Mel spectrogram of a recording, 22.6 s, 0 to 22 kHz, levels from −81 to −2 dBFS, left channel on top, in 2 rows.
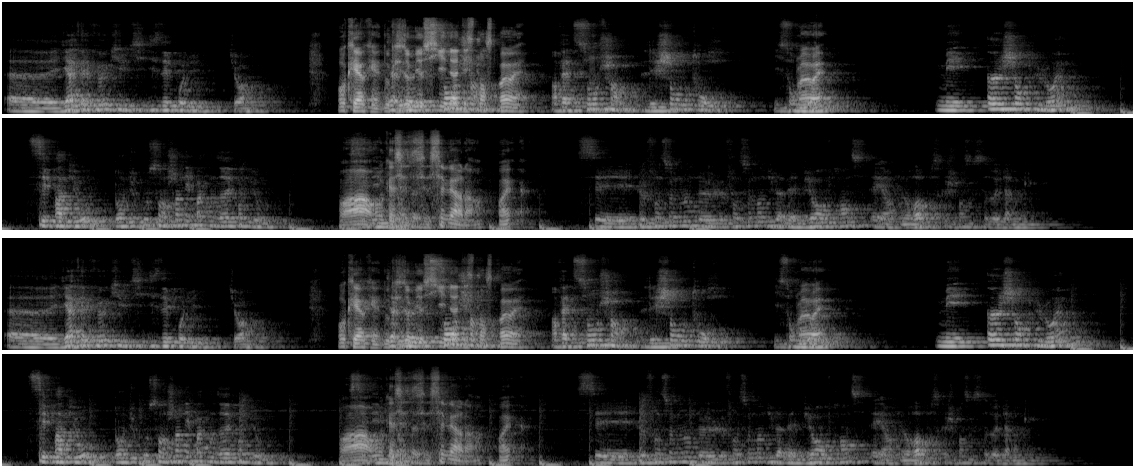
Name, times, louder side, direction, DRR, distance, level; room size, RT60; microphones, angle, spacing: voice 1, 0.0-2.0 2.3-2.5 3.8-4.9 5.5-7.2 7.7-8.2 9.3-10.7 11.6-13.9 14.8-15.5 17.1-21.6, equal, 10° right, 1 dB, 6.0 m, -36 dB
voice 2, 3.1-5.2 7.9-8.2 14.7-16.4, left 3 dB, 25° left, 12 dB, 1.2 m, -33 dB
Drum kit / Drum, 10.7-10.9 11.2-11.9 12.2-12.4 12.7-15.9 16.2-17.4 17.7-17.9 18.2-18.5, right 2 dB, 60° right, 0.8 m, -44 dB
19.5 x 17.5 x 9.1 m, 0.87 s
head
